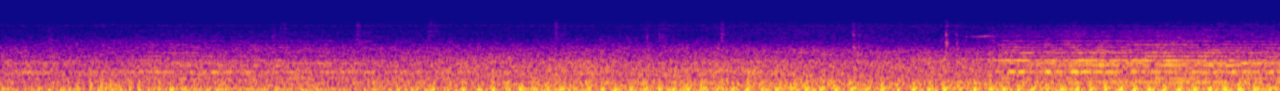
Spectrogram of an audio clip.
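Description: Diesel-electric locomotive hauling a passenger train approaching on a straight double track, its engine rumble steadily growing louder. A steady chord-like tone strengthens about five seconds in.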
